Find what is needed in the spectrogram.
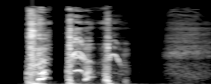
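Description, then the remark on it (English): A voiced coughing chuckle: three quick rough bursts of amused coughing, followed by a soft breathy exhale trailing off. No one speaks. “Another coughing chuckle.”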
